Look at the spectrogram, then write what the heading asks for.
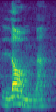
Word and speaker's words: l'homme: Et homme commence par un H muet. Et puisque c'est un H muet, donc là je peux appliquer, et je dois en fait, je dois faire élision. J'enlève le E et je mets à la place l'apostrophe et ça devient l'homme.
